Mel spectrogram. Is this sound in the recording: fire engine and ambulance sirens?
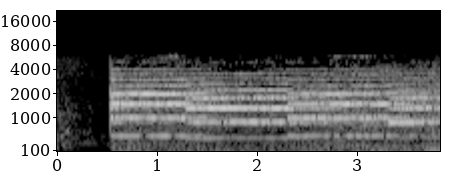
yes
